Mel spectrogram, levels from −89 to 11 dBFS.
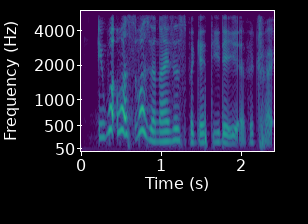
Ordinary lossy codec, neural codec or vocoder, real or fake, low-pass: none; none; real; 5.4 kHz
